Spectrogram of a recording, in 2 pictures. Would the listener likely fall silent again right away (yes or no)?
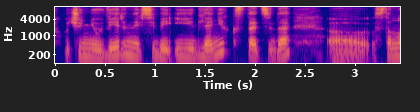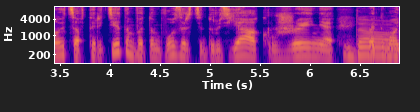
yes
